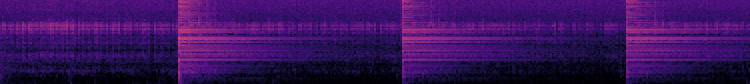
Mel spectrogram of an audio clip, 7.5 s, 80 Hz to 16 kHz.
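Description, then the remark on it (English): A grandfather clock sounds three slow, resonant strikes about two seconds apart, each ringing out and fading gradually over a quiet background hum, with no voices. “At that very moment, the grandfather clock struck 1 o'clock.”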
